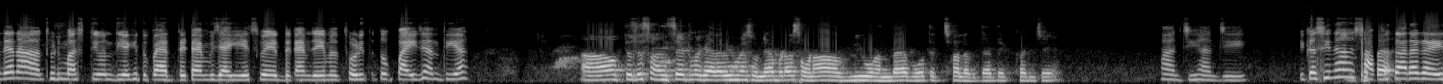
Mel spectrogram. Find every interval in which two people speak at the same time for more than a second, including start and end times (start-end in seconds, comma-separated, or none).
none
